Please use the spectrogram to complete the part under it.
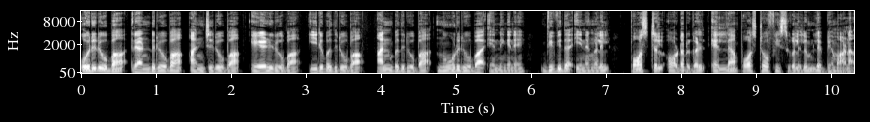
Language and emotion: Malayalam, neutral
